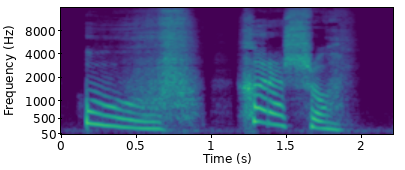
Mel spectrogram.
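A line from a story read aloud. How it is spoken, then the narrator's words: Relieved sigh. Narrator (Russian): Иланна облегченно вздохнула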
